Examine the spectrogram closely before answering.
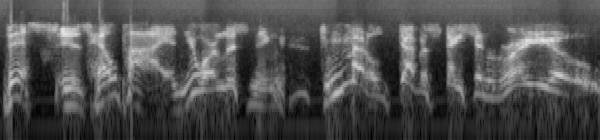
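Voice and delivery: slow, soaring announcer voice rising high; radio station tag. Pretend. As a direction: boom it out like a radio ident. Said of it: "make us another station tag".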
